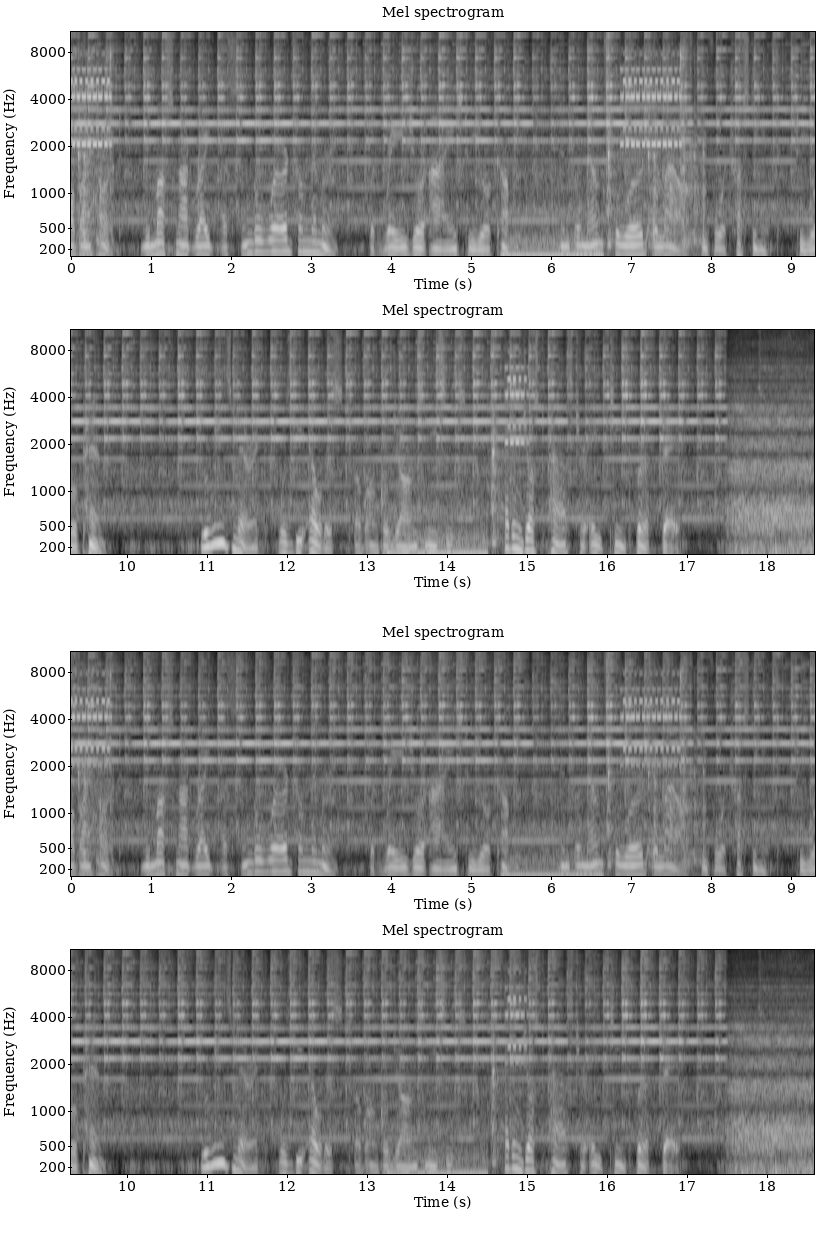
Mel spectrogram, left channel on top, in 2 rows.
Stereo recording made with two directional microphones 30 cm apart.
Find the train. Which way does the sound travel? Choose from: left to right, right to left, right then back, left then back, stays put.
stays put.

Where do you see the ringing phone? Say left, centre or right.
left.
